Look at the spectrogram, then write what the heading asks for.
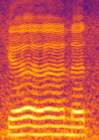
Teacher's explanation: mad asli kemudian kanat nah dalam ta sedikit dikasih hamz karena sifat ta ketika sukun Itu tampak hamznya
